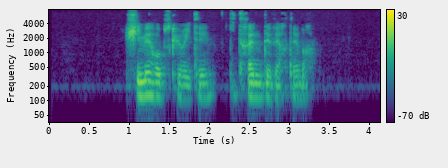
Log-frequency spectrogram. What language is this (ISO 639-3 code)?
fra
